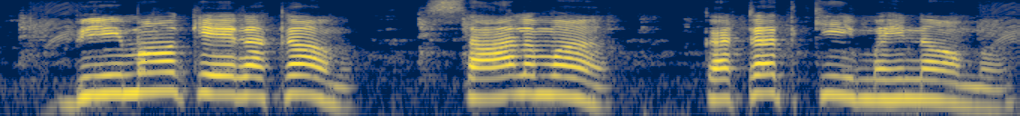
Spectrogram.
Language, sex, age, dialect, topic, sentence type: Maithili, female, 18-24, Angika, banking, question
